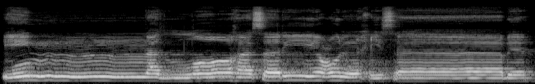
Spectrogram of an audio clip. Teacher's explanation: نون مشدد غنہ ہوگا اور اللہ کو پر پڑھیں گے۔ سری را کو باریک پڑھیں گے اور یہاں پر یا مدہ ہے، ایک الف کے برابر کھینچ کر پڑھیں گے۔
